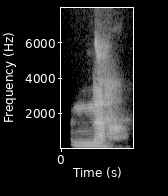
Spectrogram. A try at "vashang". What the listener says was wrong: No, na is a dental. This is not a dental. Yeah, a ga. So say ga, ga. Your throat closes towards the back. And now what's the nasal that comes from back there? Nga, nga. Okay, so really, this should be vashang.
